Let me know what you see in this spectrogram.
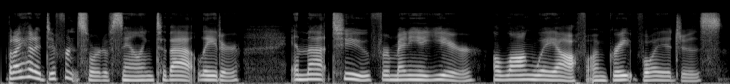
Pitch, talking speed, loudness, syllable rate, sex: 210 Hz, 205 wpm, -16 LUFS, 4.7 syllables/s, female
